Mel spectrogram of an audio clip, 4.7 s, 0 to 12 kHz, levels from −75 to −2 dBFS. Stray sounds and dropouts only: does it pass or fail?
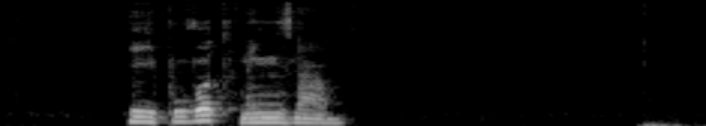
pass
